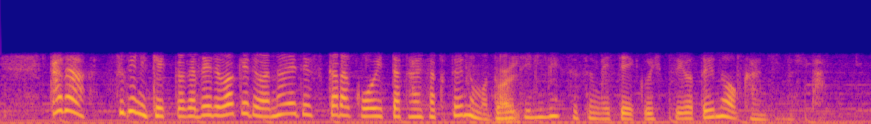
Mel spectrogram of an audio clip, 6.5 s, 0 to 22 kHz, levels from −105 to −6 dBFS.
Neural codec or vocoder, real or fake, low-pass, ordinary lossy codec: none; real; 3.6 kHz; Opus, 32 kbps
